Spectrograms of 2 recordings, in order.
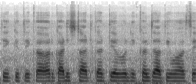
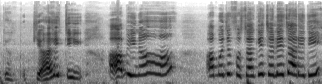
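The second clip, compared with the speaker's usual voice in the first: much higher, louder squeal of protest; indignant protest; 11 dB louder than usual. Acted. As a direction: cry out that she's trapping him. Ronny protests, high voice.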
